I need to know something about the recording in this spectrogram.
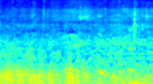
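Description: Indistinct voices of onlookers over steady outdoor background noise.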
